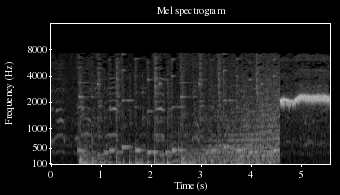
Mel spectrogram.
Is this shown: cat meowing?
no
